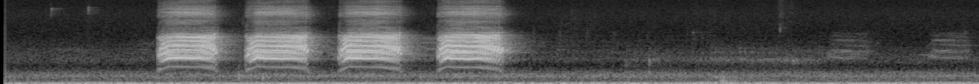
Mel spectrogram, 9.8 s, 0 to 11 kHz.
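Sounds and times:
carrion crow Corvus corone rasping caws: 1.6 - 5.2, 8.3 - 9.7.

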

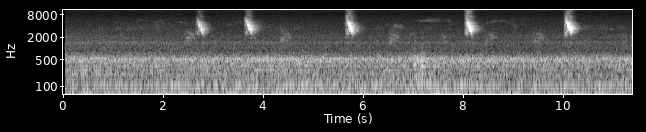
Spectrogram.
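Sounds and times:
Passer domesticus house sparrow chirping: 0.8 - 4.8, 5.5 - 9.2, 10.0 - 11.0.

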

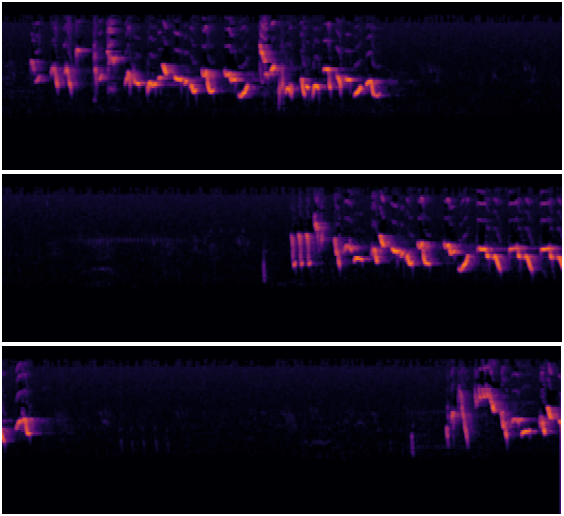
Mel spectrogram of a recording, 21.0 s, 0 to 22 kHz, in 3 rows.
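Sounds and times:
Eurasian blackcap Sylvia atricapilla warbling song: 0.1 - 5.0, 10.2 - 14.6, 19.0 - 20.9.

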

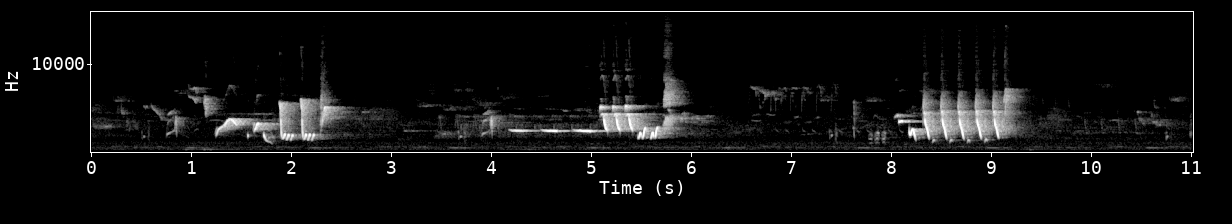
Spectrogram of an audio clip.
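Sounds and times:
Common nightingale singing: 0.0 - 2.6, 3.3 - 6.0, 7.4 - 9.3.

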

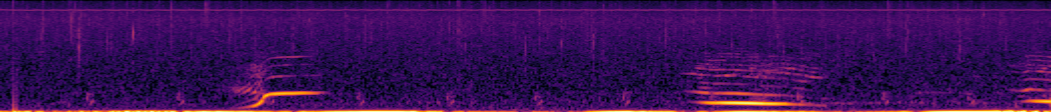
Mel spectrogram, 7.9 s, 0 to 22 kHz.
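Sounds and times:
steady crackling background noise: 0.0 - 7.8
humpback whale tonal units in the Caribbean: 1.8 - 2.4, 5.2 - 6.2, 7.6 - 7.8.

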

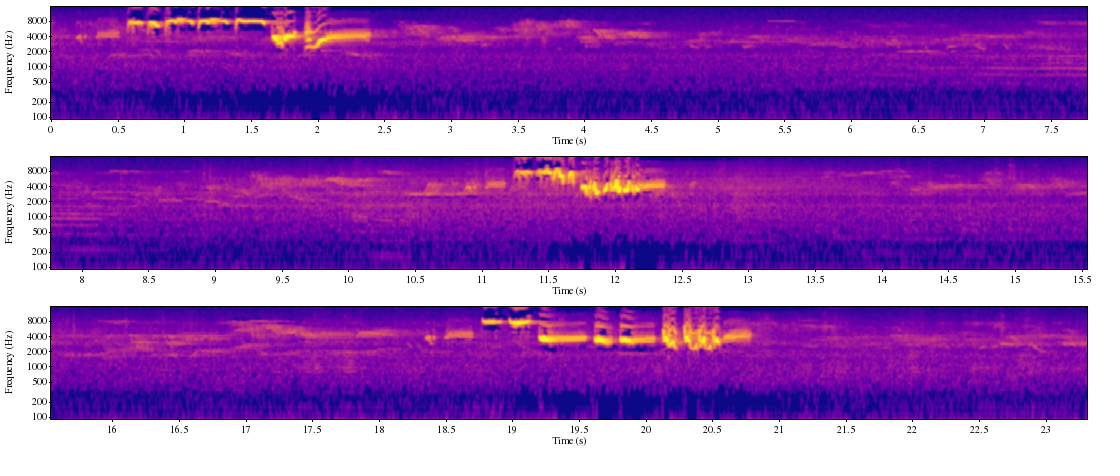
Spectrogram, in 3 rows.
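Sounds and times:
European robin Erithacus rubecula twittering: 0.5 - 2.4, 11.2 - 12.4, 18.6 - 20.8.

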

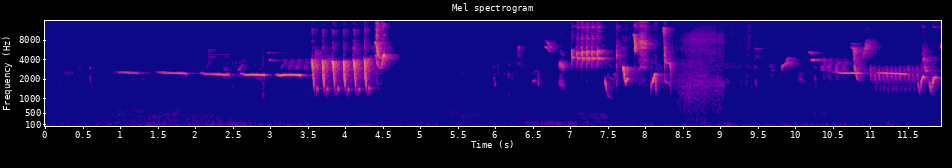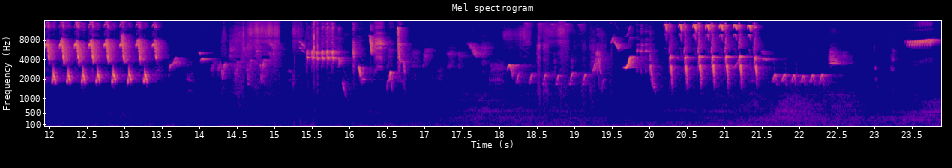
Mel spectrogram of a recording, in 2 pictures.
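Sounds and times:
common nightingale Luscinia megarhynchos singing: 0.9 - 4.7, 6.0 - 8.5, 9.4 - 23.8
rustling noise: 8.3 - 9.6, 14.3 - 15.6, 17.8 - 19.7.

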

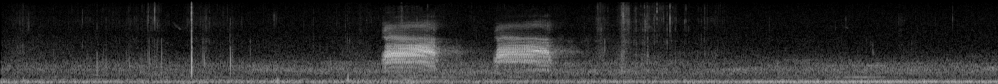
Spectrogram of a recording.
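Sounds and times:
steady low rumble of background noise: 0.0 - 9.9
carrion crow giving hoarse drawn-out caws: 3.8 - 6.6.

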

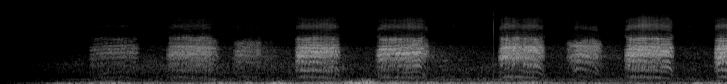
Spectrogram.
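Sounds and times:
carrion crow Corvus corone giving harsh grating caws: 0.9 - 4.4, 5.0 - 7.2.

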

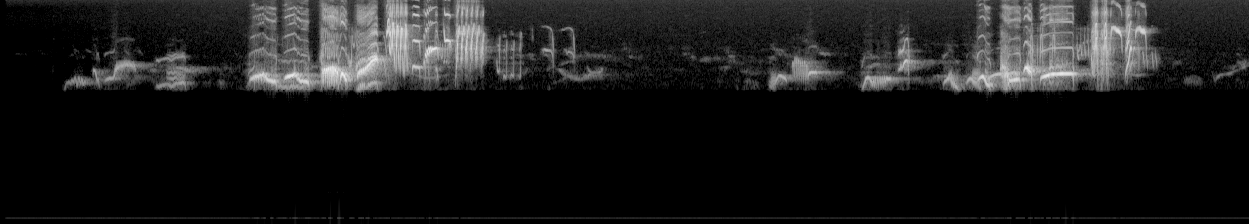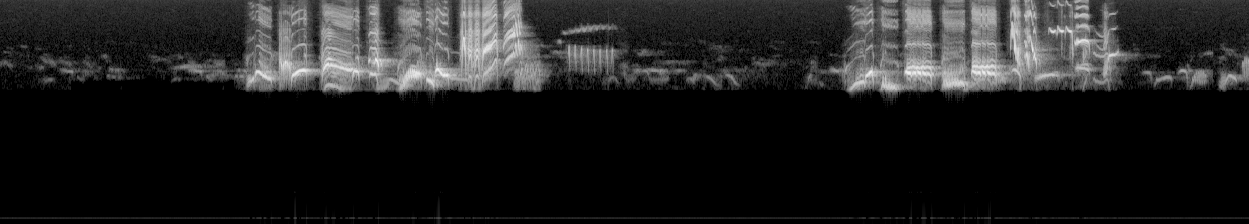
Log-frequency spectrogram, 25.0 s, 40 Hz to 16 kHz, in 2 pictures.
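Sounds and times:
common blackbird Turdus merula squeaky chattering notes with brief whistles: 2.5 - 4.9, 9.8 - 11.5, 15.0 - 18.5, 21.0 - 23.7.

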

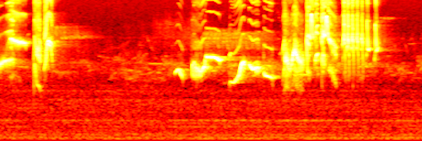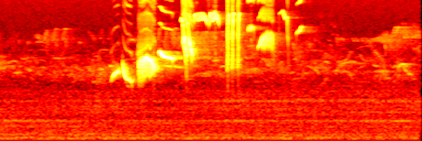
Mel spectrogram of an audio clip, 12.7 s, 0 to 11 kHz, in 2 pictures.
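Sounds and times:
common blackbird singing warbled phrase with scratchy twitter: 0.0 - 12.6.

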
